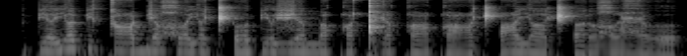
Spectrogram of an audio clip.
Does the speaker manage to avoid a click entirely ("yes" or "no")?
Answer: no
